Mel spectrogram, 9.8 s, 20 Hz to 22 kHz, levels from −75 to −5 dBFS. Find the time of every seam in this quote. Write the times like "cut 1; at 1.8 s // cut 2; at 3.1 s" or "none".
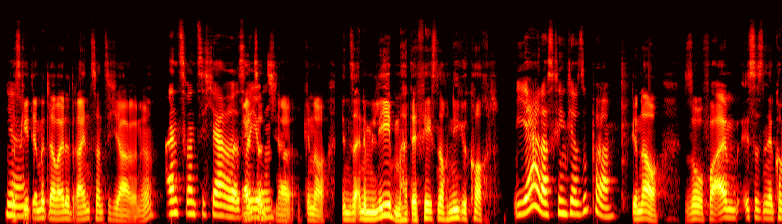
cut 1; at 4.2 s // cut 2; at 6.3 s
